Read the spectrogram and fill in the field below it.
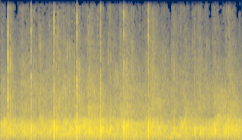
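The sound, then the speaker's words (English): An audience gives a steady round of applause, a dense wash of many hands clapping with a few sharper claps standing out, holding at an even level throughout. “Let's another round of applause.”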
